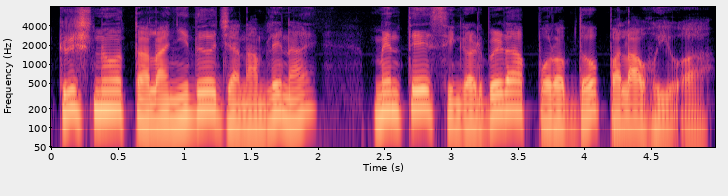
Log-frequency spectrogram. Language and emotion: Santali, neutral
